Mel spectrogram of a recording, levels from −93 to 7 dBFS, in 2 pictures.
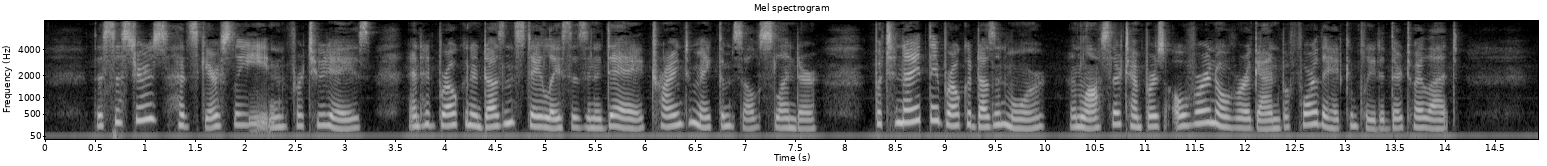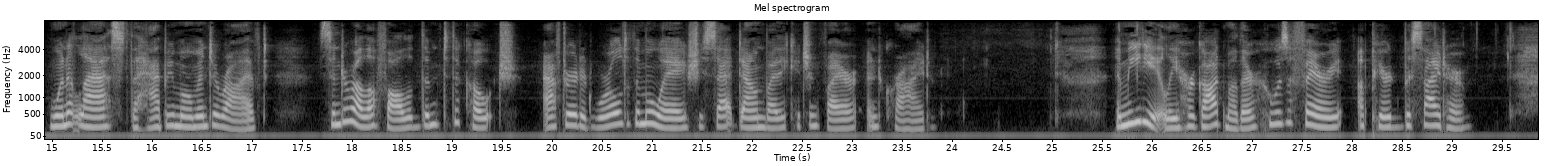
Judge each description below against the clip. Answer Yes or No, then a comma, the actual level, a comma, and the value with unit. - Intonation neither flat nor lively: Yes, average, 3.8 semitones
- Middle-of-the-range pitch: No, high, 220 Hz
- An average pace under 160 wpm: No, average, 165 wpm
